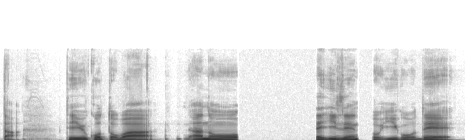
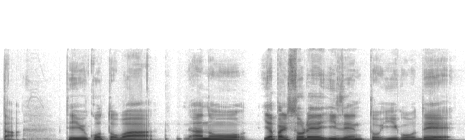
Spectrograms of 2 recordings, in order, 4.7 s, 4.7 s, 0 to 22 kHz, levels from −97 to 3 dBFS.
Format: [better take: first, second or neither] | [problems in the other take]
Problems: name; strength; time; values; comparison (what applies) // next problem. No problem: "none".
second | audio cutting out; at 2.5 s for 1 s and at 3.5 s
